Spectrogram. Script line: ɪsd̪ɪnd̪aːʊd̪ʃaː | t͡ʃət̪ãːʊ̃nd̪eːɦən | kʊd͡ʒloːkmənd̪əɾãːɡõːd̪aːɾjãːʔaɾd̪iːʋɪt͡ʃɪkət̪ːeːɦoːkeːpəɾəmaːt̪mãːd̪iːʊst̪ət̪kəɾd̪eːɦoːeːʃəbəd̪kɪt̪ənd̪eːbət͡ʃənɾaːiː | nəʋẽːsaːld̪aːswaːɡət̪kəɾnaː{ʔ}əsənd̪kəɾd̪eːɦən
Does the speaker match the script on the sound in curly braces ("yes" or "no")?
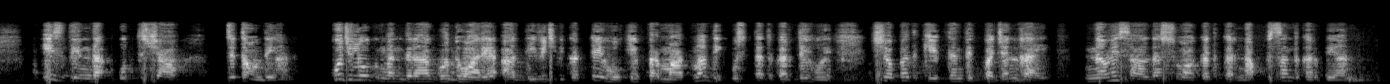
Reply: no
